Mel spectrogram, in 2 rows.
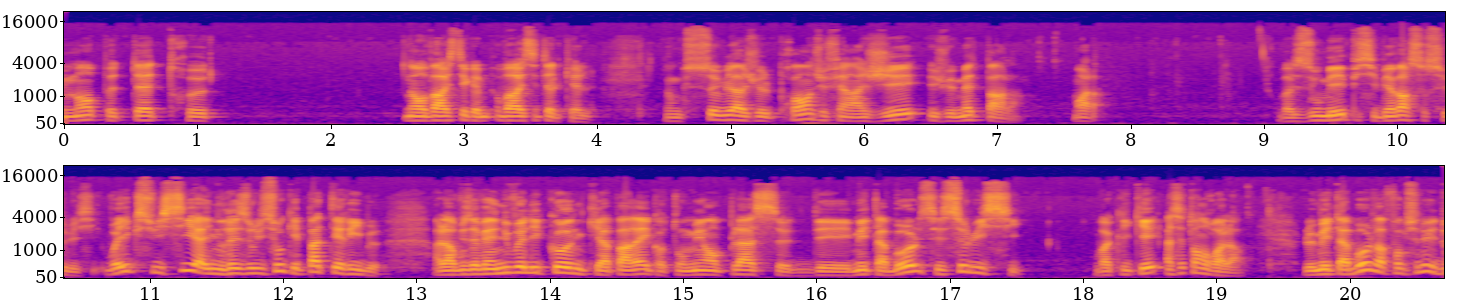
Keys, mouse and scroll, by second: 1.8 scroll up 1, 5.5 g, 8.3-8.9 shift+middle drag, 8.9-9.3 scroll up 6, 9.6-19.1 shift+middle drag, 19.1 click.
